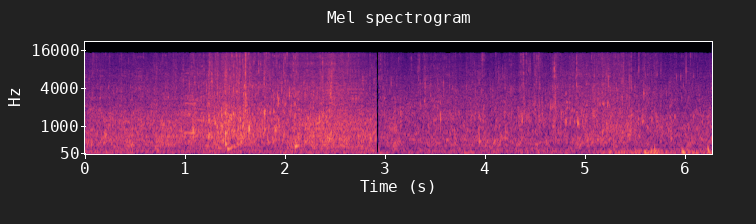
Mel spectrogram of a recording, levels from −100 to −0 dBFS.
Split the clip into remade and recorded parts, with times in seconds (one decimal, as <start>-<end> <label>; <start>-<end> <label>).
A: 0.0-6.3 recorded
